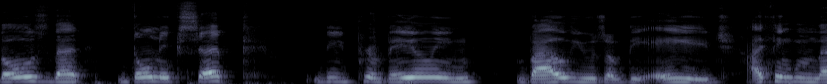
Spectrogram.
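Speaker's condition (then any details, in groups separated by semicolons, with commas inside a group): Cerebral palsy, mixed, mild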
